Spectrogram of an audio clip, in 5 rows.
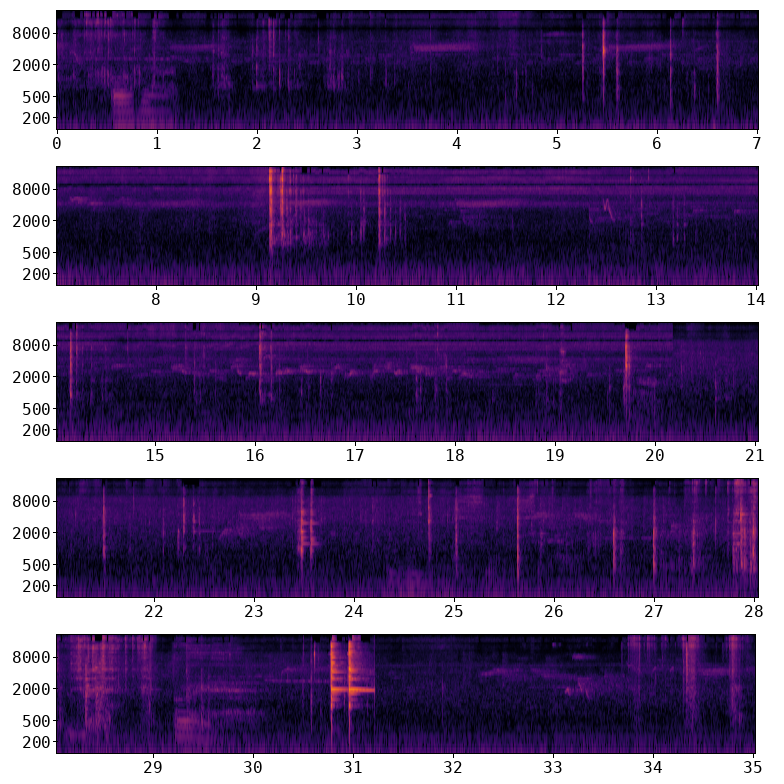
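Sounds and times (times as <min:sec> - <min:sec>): faint chirps: 0:07.0 - 0:20.2
sharp clicks and knocks: 0:07.0 - 0:20.2
steady low rumble: 0:07.0 - 0:20.3.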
